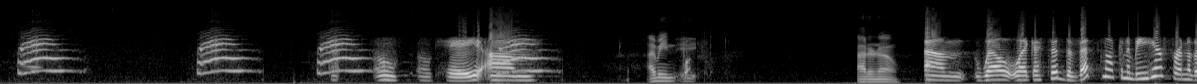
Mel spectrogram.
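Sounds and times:
cat making strained choking cries: 0:00.2 - 0:00.9, 0:02.0 - 0:03.8, 0:04.9 - 0:05.6
speech: 0:03.8 - 0:05.4, 0:06.5 - 0:07.1, 0:08.6 - 0:11.9.

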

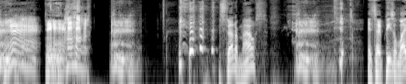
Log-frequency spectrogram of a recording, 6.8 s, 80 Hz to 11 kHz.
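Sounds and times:
man choking and hacking during a speech: 0:00.0 - 0:02.5, 0:04.9 - 0:06.0
speech: 0:00.1 - 0:01.5, 0:03.8 - 0:06.7.

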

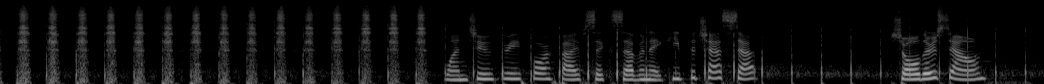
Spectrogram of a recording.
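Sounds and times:
fast forceful belly-pumping breaths in a breathing exercise: 0:00.0 - 0:04.4
speech: 0:04.4 - 0:07.7, 0:09.0 - 0:10.0.

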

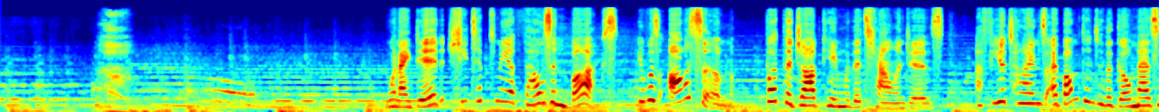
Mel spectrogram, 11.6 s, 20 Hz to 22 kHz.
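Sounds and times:
cat meowing: 0:01.9 - 0:02.7
speech: 0:03.9 - 0:11.5.

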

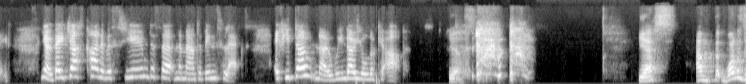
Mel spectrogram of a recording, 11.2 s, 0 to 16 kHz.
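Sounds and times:
speech: 0:00.6 - 0:06.1, 0:06.7 - 0:07.5, 0:09.6 - 0:11.1
person coughing while drinking: 0:07.0 - 0:08.1.

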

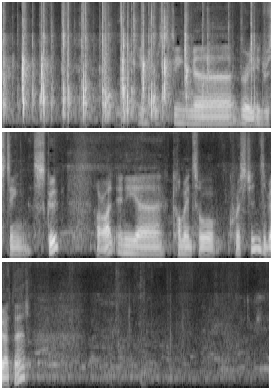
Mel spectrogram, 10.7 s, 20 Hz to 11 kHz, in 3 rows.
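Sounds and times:
small audience clapping for a speaker after a talk about brain science: 0:00.0 - 0:03.6
speech: 0:01.8 - 0:07.8.

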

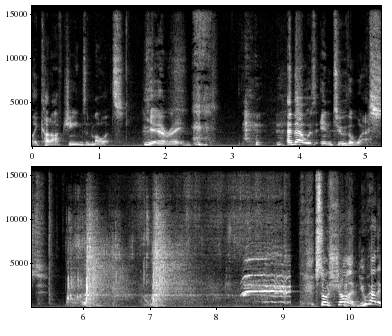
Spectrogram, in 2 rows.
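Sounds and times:
speech: 0:00.0 - 0:06.1, 0:09.6 - 0:10.4
whip cracks: 0:05.7 - 0:08.3
horse whinnying: 0:08.2 - 0:09.2.

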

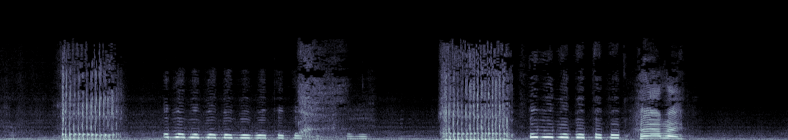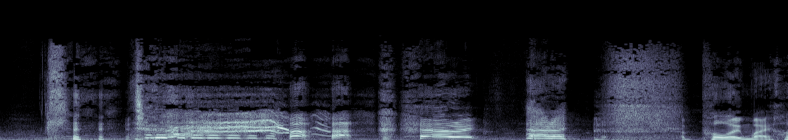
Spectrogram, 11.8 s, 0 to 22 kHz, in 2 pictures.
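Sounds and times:
person loudly imitating snoring: 0:00.4 - 0:01.0, 0:03.3 - 0:04.2
laughter: 0:01.2 - 0:02.8, 0:06.2 - 0:10.5
speech: 0:01.2 - 0:03.0, 0:04.0 - 0:05.2, 0:06.2 - 0:11.8.

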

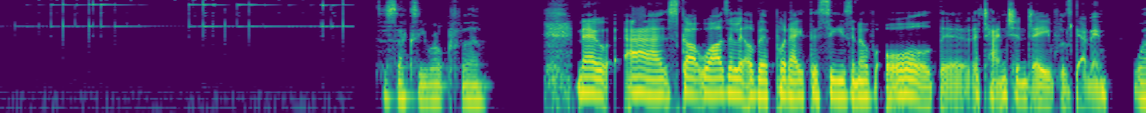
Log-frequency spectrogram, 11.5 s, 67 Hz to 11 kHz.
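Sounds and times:
hand bell ringing: 0:00.0 - 0:03.6
speech: 0:03.8 - 0:05.0, 0:05.8 - 0:11.4.

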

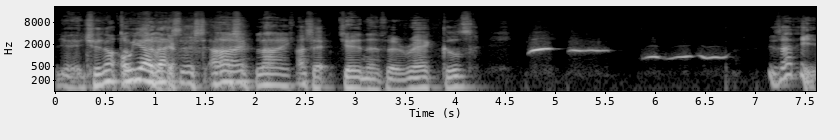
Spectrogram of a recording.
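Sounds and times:
speech: 0:00.0 - 0:04.3, 0:07.2 - 0:07.5
person whistling a tune: 0:04.7 - 0:06.9.

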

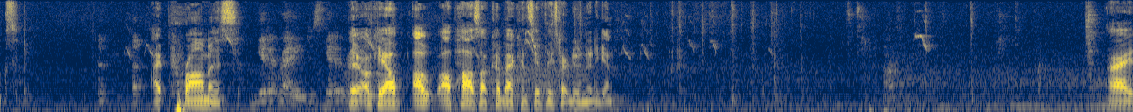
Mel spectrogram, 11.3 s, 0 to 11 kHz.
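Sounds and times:
steady low hum: 0:00.0 - 0:11.3
baby chicks peeping: 0:01.0 - 0:01.8, 0:05.1 - 0:11.0
speech: 0:01.5 - 0:06.3, 0:11.1 - 0:11.3.

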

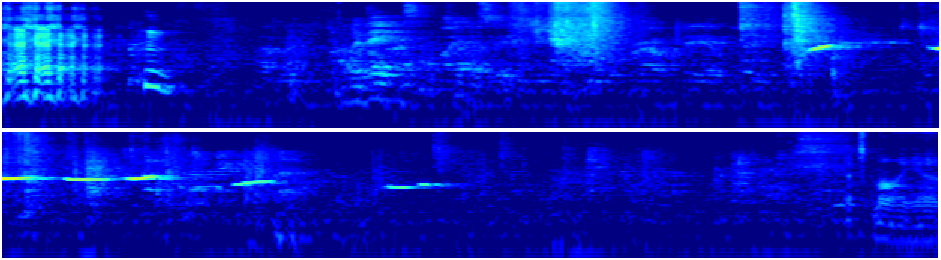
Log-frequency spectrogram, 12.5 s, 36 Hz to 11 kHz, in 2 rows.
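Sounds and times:
laughter: 0:00.0 - 0:01.2
speech: 0:00.1 - 0:01.3, 0:02.3 - 0:02.8
person whistling: 0:05.4 - 0:08.1, 0:08.8 - 0:09.3.

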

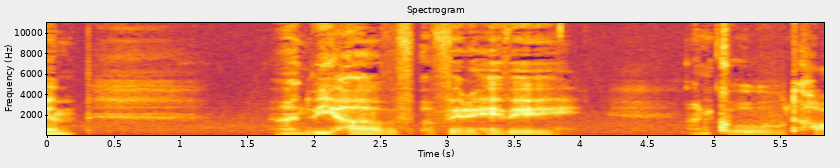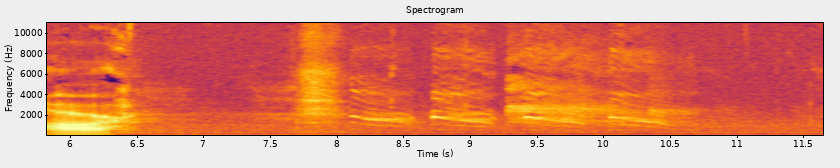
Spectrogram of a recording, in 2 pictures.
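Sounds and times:
steady low rumble of noise: 0:00.0 - 0:11.6
speech: 0:01.7 - 0:04.0, 0:04.8 - 0:06.5
crows cawing on a foggy morning: 0:07.5 - 0:10.8.

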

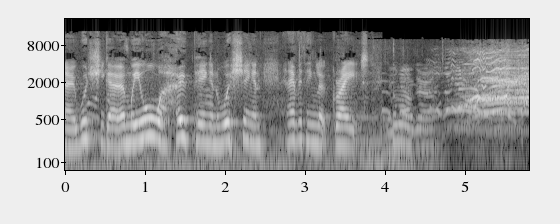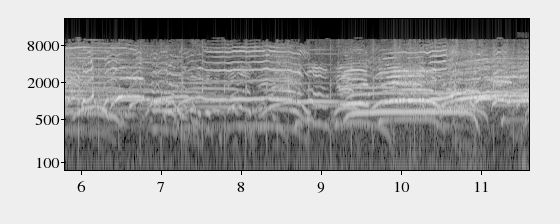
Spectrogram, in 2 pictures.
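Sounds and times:
speech: 0:00.0 - 0:04.9
crowd screaming, whooping and shouting at a space shuttle launch: 0:04.6 - 0:11.5.

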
